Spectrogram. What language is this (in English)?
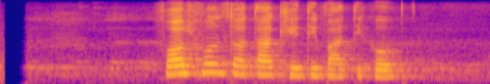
Nepali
